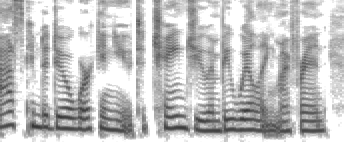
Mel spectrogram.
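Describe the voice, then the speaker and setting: Recorded with a quiet background and a dry, close sound with no echo, a woman speaks at a moderate pace. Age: 50s. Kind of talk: devotional talk.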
